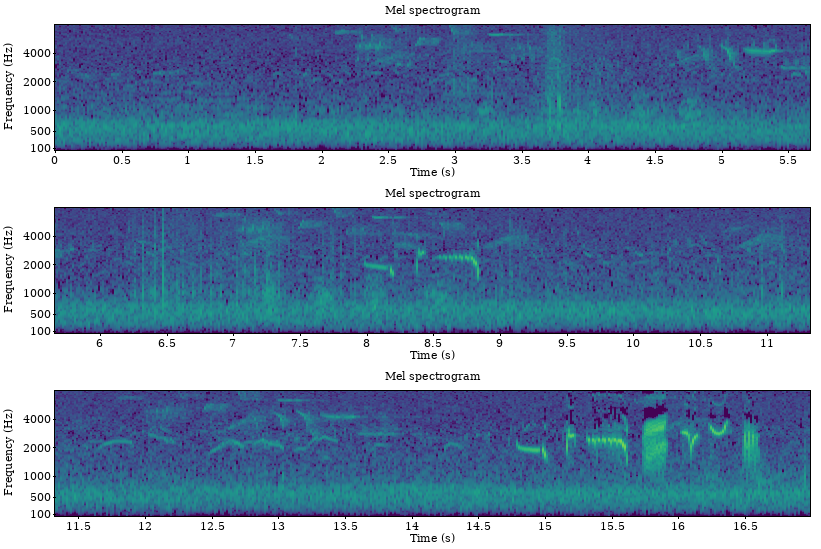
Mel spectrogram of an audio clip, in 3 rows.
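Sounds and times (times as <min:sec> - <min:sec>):
Rufous-tailed rock thrush giving high chattering notes: 0:14.9 - 0:16.6.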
